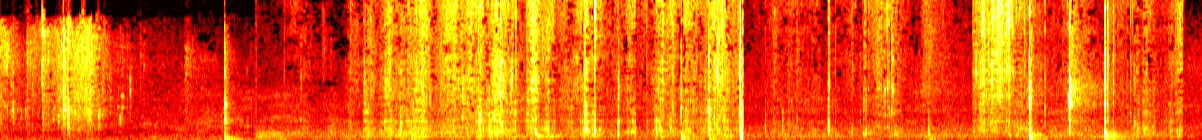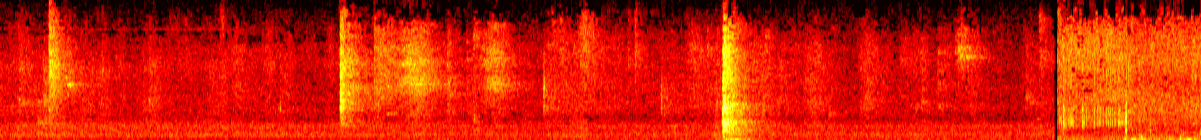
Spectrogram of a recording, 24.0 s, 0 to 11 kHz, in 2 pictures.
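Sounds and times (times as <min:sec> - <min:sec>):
rustling: 0:03.5 - 0:11.9.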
